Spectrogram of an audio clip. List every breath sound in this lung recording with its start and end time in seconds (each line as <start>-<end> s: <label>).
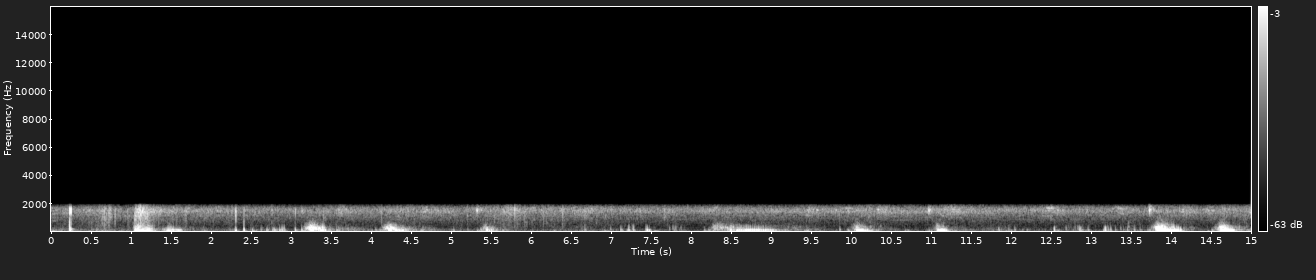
0.93-1.71 s: exhalation
0.93-1.71 s: rhonchi
3.06-3.51 s: inhalation
3.06-3.51 s: crackles
4.06-4.52 s: exhalation
4.06-4.52 s: crackles
10.00-10.46 s: rhonchi
10.02-10.47 s: inhalation
10.97-11.42 s: exhalation
10.97-11.42 s: rhonchi
13.83-14.29 s: inhalation
13.83-14.29 s: rhonchi
14.53-14.99 s: exhalation
14.53-14.99 s: rhonchi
